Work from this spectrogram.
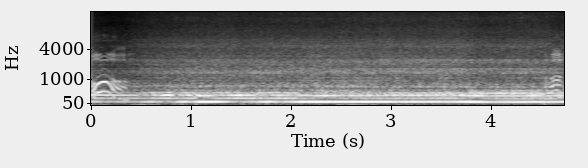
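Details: Flood-damaged Ferrari, just restarted after flooding with new battery and redone wiring: strong, even engine note holding steady and picking up cleanly when revved, no knocks or misfires; running strong.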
